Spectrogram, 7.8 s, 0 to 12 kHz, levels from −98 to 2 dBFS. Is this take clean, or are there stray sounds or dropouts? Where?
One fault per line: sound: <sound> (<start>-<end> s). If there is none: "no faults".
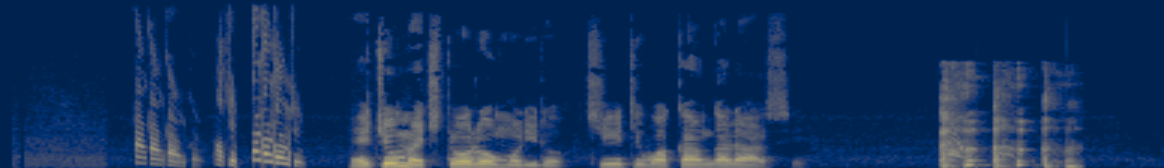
sound: chirp (0.9-2.0 s)
sound: cough (6.3-7.2 s)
